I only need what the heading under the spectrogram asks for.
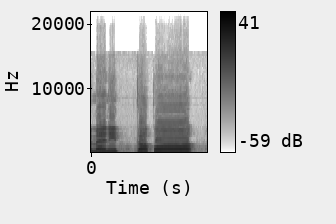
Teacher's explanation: نہیں، بر را زبر کی وجہ سے پر پڑا جائے گا، من اتقا قاف مستعلیہ ہے، پر پڑا جائے گا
